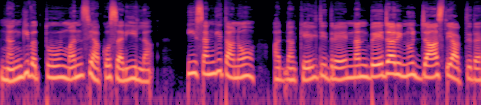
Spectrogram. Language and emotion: Kannada, sad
